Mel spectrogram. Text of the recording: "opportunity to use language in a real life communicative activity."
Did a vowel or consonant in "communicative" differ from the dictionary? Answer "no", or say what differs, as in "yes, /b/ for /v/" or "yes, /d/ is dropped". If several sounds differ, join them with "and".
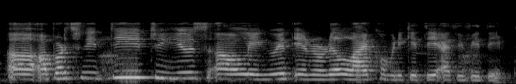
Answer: yes, /v/ is dropped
